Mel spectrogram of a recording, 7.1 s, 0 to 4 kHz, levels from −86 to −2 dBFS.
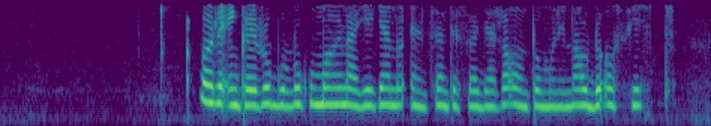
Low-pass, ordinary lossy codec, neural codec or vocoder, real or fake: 3.6 kHz; none; codec, 16 kHz in and 24 kHz out, 2.2 kbps, FireRedTTS-2 codec; fake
